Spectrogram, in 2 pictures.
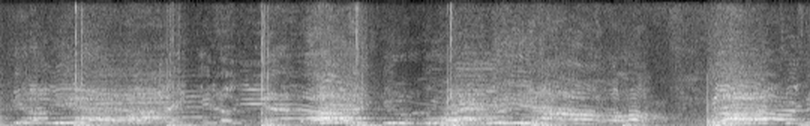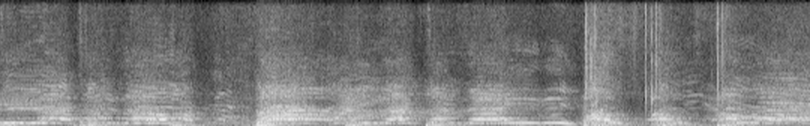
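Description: Male dancers in a Polynesian war dance shouting a chant together in loud unison cries, over heavy drumbeats.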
